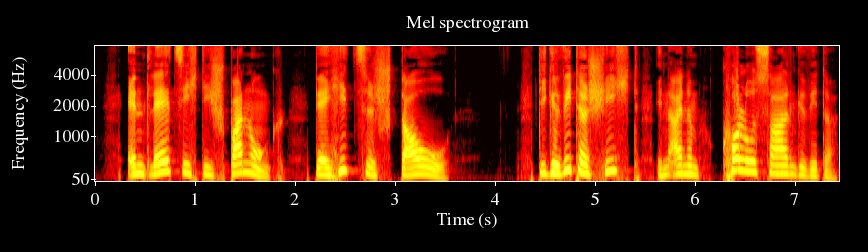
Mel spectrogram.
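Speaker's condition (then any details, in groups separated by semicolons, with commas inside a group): No condition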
